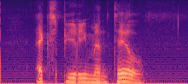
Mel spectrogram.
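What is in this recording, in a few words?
"expirimenteel", Dutch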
